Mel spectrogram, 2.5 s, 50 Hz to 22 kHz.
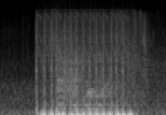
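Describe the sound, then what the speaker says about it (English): Soldiers in XCOM 2 fire on an Elite Trooper: a loud, close burst of rapid automatic gunfire rattles for about one and a half seconds, then stops. "Maybe we just shoot the Elite Trooper a bunch?"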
